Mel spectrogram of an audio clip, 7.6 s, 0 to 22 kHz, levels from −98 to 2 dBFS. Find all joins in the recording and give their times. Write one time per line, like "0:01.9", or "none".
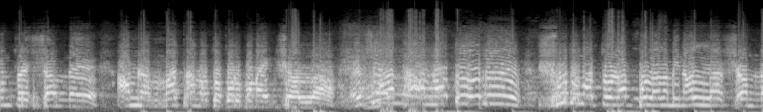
none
